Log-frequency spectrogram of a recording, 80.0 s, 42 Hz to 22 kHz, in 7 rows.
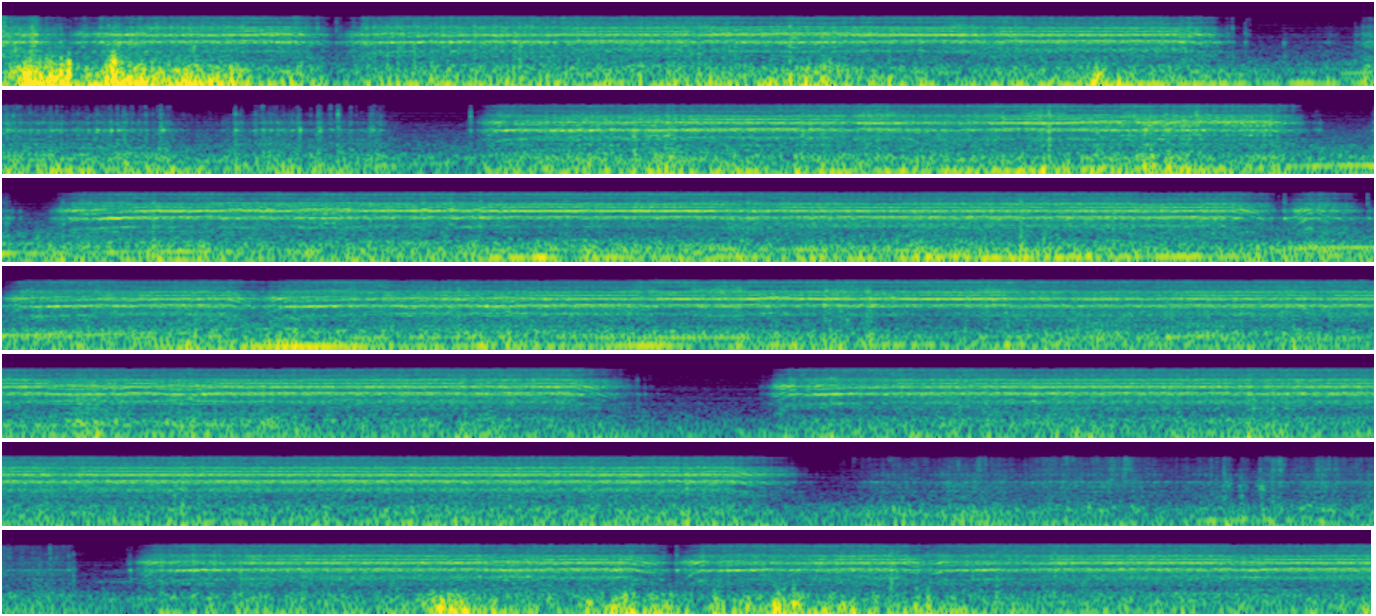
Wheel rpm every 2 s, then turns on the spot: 130, 110, 160, 160, 150, 20, 20, 40, 160, 160, 160, 50, 160, 160, 160, 160, 110, 120, 140, 160, 160, 160, 160, 160, 160, 60, 130, 160, 160, 160, 160, 110, 10, 20, 20, 150, 150, 130, 150, 160.
10-14 64-68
